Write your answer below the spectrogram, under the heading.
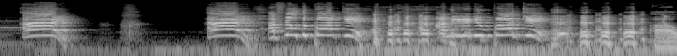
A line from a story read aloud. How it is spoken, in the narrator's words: Big Bev just screams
